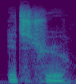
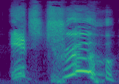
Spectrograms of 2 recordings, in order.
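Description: First: It is said flatly, without excitement. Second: It is said excitedly, with strong emphasis.

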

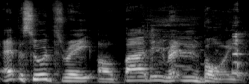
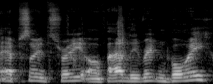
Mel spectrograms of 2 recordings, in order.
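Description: First: It is said in a put-on Geordie accent. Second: It is said in the speaker's plain accent.

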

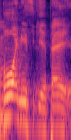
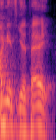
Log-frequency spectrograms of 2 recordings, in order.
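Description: First: It is said loudly and forcefully, with conviction. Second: It is said in a plain, ordinary voice.

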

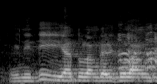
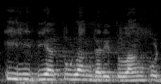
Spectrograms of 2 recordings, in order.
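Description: First: It is said in an angry, annoyed tone. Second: It is said in an amazed, delighted tone.

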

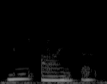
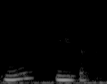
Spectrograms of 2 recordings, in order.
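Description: First: It is said in a put-on London accent. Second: It is said in a plain American accent.

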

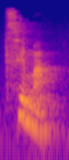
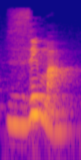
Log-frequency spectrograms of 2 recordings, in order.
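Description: First: The word does not begin with a z sound. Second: The word begins with a plain z sound. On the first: The speaker calls it right. "é zima" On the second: The speaker calls it wrong. "porque zima se escreve com Z, mas no alemão não é zima"

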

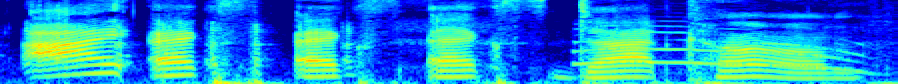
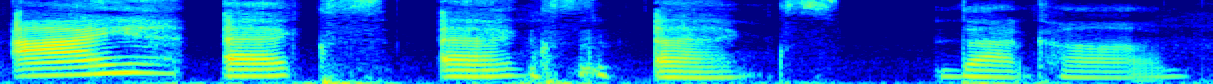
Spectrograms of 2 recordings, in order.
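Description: First: It is said in a normal voice. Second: It is said in a sultry put-on voice.

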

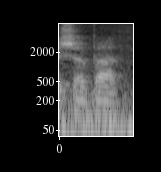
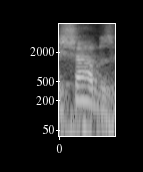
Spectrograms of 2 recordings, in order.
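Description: First: The word ends with a t sound. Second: The word ends with an s sound. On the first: "We don't say Shabbat" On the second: "We have a Kabbalah that we say Shabbos"

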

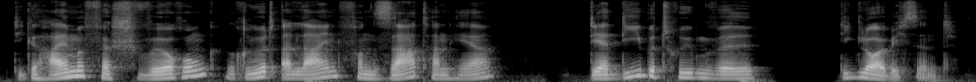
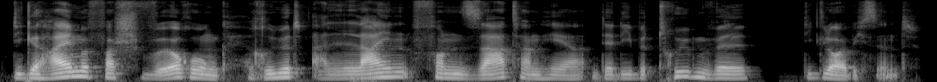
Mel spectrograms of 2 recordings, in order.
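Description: The two takes are said the same way.

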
